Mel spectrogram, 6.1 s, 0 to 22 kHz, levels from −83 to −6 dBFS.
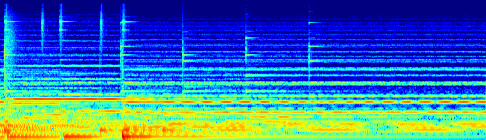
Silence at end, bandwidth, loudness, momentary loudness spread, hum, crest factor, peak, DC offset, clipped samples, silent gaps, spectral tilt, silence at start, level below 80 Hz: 0 s; 17 kHz; -22 LUFS; 7 LU; none; 16 dB; -6 dBFS; under 0.1%; under 0.1%; none; -6 dB/octave; 0 s; -30 dBFS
